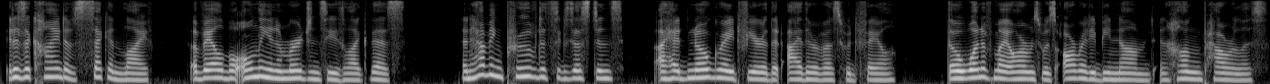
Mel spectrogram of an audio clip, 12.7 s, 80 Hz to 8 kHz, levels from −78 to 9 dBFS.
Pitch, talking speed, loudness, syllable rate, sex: 210 Hz, 190 wpm, -17 LUFS, 5.7 syllables/s, female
